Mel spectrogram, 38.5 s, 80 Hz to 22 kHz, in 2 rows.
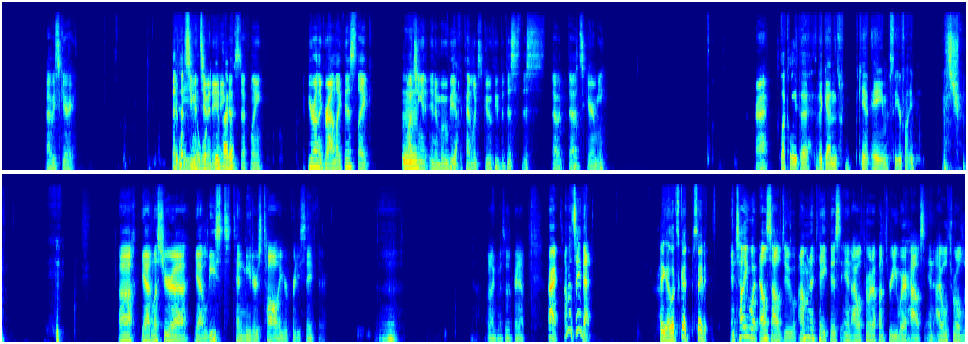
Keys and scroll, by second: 1.1 typing.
